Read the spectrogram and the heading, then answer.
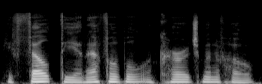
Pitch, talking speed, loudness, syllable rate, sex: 110 Hz, 160 wpm, -19 LUFS, 5.8 syllables/s, male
